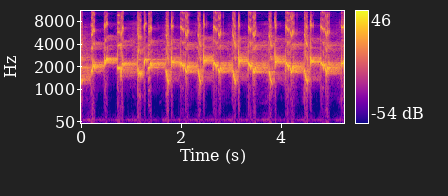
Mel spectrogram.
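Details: Yellow-vented bulbul in lively song, used as a lure to make other bulbuls answer: bubbly, liquid whistled phrases repeated in quick succession, each about half a second, broken by sharp clicking strokes, with a low steady hum beneath.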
